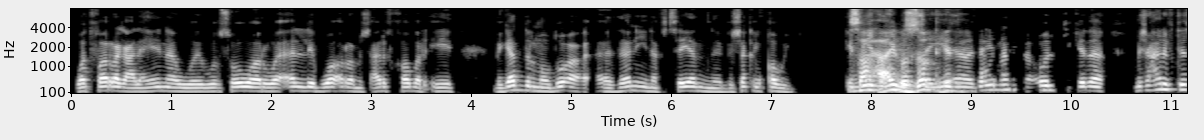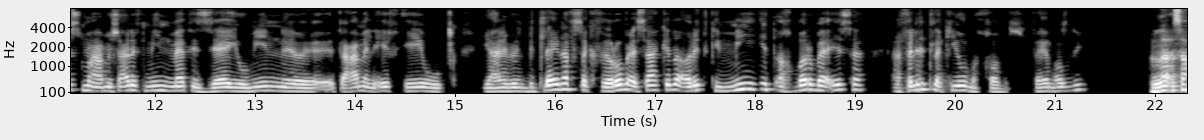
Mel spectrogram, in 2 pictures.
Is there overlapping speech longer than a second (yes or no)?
yes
